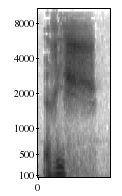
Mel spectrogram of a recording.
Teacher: Final not really pronounced, so sh is the last sound.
